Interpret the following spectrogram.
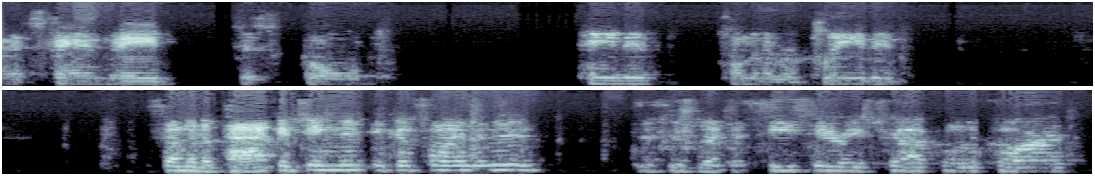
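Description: A man in his forties giving a casual show-and-tell seminar from home on a video call, relaxed and explaining as he holds items up. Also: medium pitch, husky. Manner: relaxed, explains while holding up items, frequent ums. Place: home dining room with a glass cabinet. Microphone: webcam on a video call. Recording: muffled video-call audio.

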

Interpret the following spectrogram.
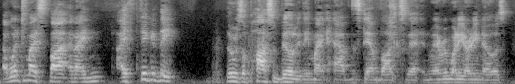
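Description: A man's voice: medium pitch, steady tone, quick pace, a little hiss or hum. Chatty tipsy man rambling at his desk. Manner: loose and chatty, swears freely, tipsy. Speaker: vinyl collector channel host. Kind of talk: casual rambling vlog. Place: small home room with framed pictures and a guitar.

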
